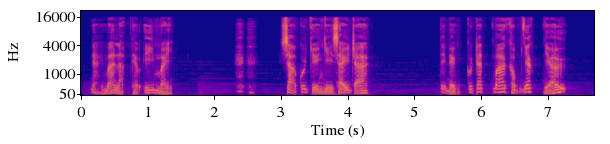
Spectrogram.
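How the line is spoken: Sniffling, tearful. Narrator (Vietnamese): Rồi bà sụt sùi mà nói

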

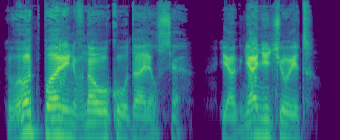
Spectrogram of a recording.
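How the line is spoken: Deep bass, elderly man. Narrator (Russian): Пожилой красноармеец пробасил

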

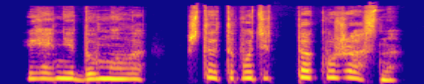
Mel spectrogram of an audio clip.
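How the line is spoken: Whispering. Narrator (Russian): шептала Венга

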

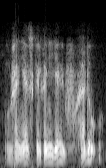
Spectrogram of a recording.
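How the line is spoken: Hoarse rasp. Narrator (Russian): прохрипел Блики

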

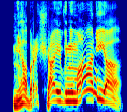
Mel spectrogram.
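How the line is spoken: Exclaiming. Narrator (Russian): воскликнула Светлана

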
